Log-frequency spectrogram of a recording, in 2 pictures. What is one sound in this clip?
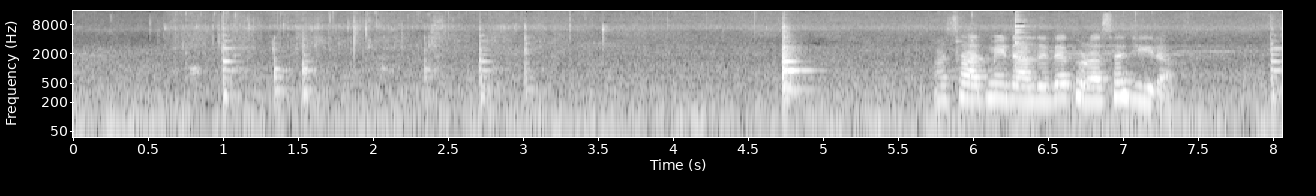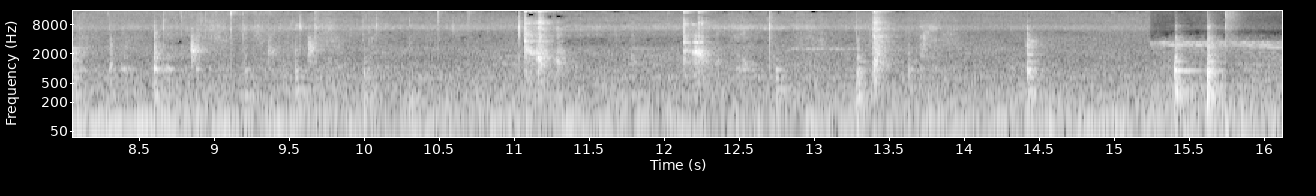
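A wooden spatula scrapes and taps against a metal pan.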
